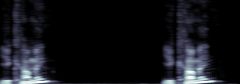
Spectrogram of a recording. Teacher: The tone of my voice went up. Rising intonation. So the question is signalled by my intonation, not necessarily the words.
